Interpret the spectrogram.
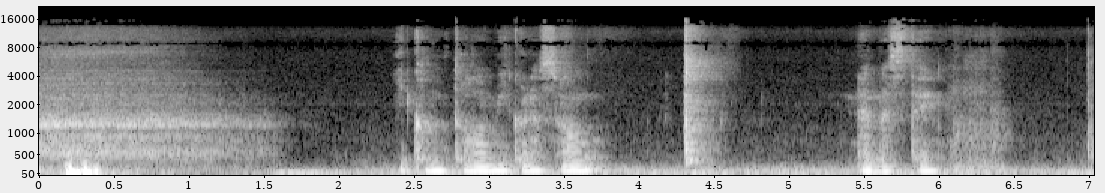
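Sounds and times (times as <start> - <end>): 
long soft exhalation during guided breathing: 0.0 - 1.7
speech: 2.8 - 3.8, 5.5 - 6.2.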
